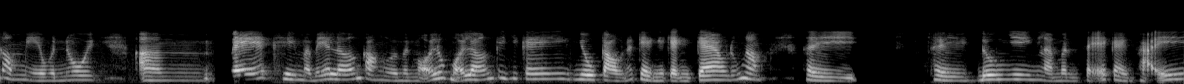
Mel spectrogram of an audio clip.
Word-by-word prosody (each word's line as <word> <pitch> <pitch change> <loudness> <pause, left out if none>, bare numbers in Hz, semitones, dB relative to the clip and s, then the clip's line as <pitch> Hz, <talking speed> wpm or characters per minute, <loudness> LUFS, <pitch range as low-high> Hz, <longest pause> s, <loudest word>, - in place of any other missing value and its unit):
con 225 -8 -3
mèo 175 -5 -3
mình 175 +1 -7
nuôi. 205 +1 -4 0.4
Ờm, 185 -1 +3 0.7
bé 310 -3 +5
khi 245 -3 0
mà 220 - -3
bé 200 +7 -3
lớn, 235 +3 +3
con 210 -5 -1
người 180 -2 -5
mình 170 0 -10
mỗi 195 - +1
lúc 280 0 -1
mỗi 235 - +2
lớn 220 +4 +3
cái 290 -2 -6
cái 250 0 -3
nhu 225 -1 +5
cầu 175 -7 +3
nó 235 - -10
càng 205 -6 +2
ngày 170 0 -6
càng 165 -1 +2
cao, 210 0 +7
đúng 215 +8 -4
hông? 240 -4 +1 0.5
Thì 170 -7 -2 0.8
thì 185 -5 -2
đương 225 +2 +3
nhiên 230 -2 -4
là 185 -5 -2
mình 165 -1 -7
sẽ - - -1
càng 170 -7 -2
phải 235 +3 0
215 Hz, 190 wpm, -22 LUFS, 180-235 Hz, 0.8 s, cao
